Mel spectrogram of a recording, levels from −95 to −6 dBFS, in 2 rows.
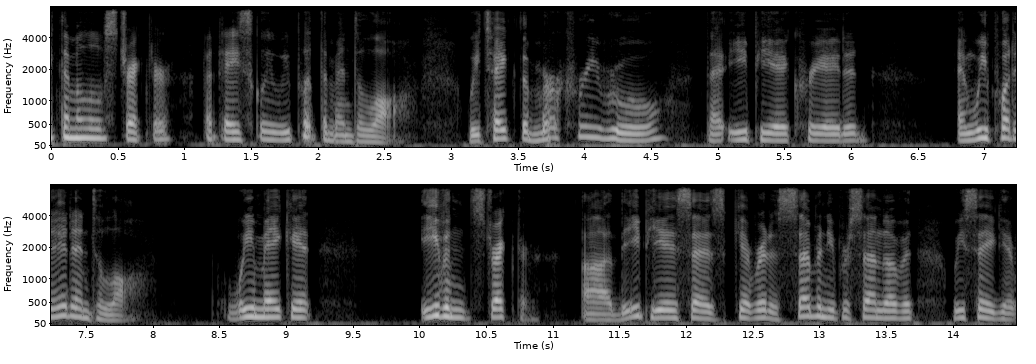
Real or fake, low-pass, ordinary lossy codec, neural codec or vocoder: fake; 7.2 kHz; Opus, 64 kbps; codec, 16 kHz in and 24 kHz out, 0.4 kbps, LongCat-Audio-Codec, two codebook decoder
